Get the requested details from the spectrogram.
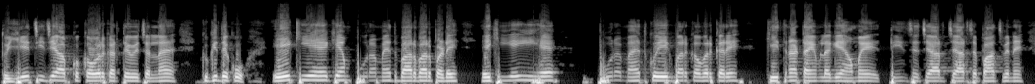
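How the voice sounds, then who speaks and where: A young man gives a casual Hindi-English coaching lecture on exam topics, repeating points and calling viewers "bhai" as he lists and counts them. His voice is fairly high and clean, level in tone, at normal speed.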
